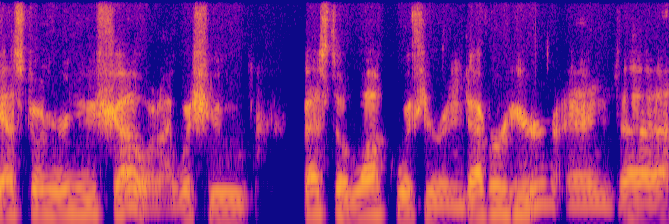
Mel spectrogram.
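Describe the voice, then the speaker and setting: A man's somewhat breathy voice at a moderate pace. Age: 70s. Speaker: retired educator and ham radio operator. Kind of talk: interview.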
